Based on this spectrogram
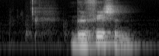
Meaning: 1. to fish at, to fish in (a body of water) 2. to fish for (fish or other aquatic organisms)
- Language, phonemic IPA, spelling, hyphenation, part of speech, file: Dutch, /bəˈvɪ.sə(n)/, bevissen, be‧vis‧sen, verb, Nl-bevissen.ogg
